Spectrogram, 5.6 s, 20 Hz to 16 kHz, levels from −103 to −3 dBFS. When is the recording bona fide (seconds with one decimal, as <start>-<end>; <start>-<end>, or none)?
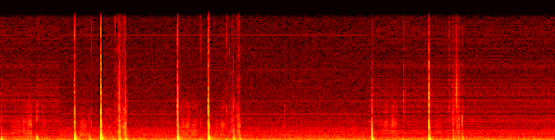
0.6-3.7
